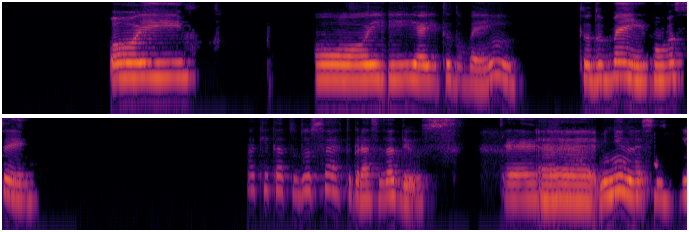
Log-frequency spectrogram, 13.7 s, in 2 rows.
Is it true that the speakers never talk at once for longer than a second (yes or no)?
yes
